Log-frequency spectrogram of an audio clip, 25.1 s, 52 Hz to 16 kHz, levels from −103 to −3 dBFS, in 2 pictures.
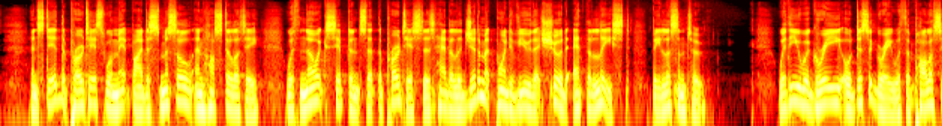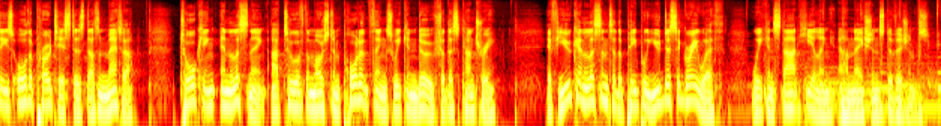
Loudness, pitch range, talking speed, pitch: -15 LUFS, 100-135 Hz, 180 wpm, 115 Hz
